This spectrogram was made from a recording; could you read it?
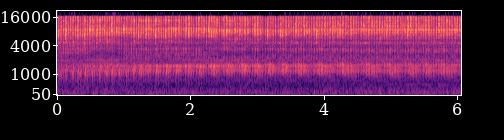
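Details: MSI GS30 laptop fan, model PAAD07010SH N263; fast, dry ratcheting buzz over the fan's airy hiss as it spins; cooling fan rattle.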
